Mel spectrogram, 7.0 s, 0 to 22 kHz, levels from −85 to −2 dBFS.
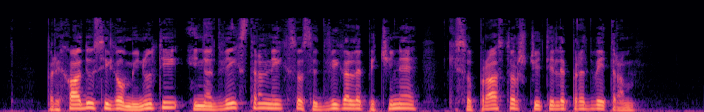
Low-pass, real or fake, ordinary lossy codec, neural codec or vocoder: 19.8 kHz; fake; MP3, 48 kbps; vocoder, 44.1 kHz, 128 mel bands, Pupu-Vocoder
